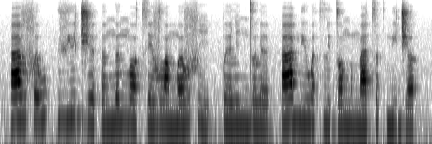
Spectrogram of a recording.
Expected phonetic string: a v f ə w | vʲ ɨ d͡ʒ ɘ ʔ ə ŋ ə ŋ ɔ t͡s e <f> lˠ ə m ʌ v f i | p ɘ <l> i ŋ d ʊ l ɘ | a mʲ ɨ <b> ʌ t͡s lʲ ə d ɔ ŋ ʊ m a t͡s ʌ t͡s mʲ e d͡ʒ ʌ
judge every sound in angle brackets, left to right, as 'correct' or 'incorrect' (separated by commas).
incorrect, correct, incorrect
